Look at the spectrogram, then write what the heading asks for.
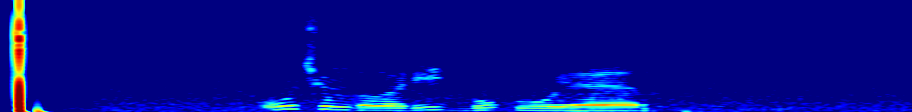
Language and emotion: Russian, sad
